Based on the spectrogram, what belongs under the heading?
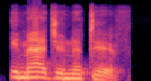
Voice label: "Imaginative", Indian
